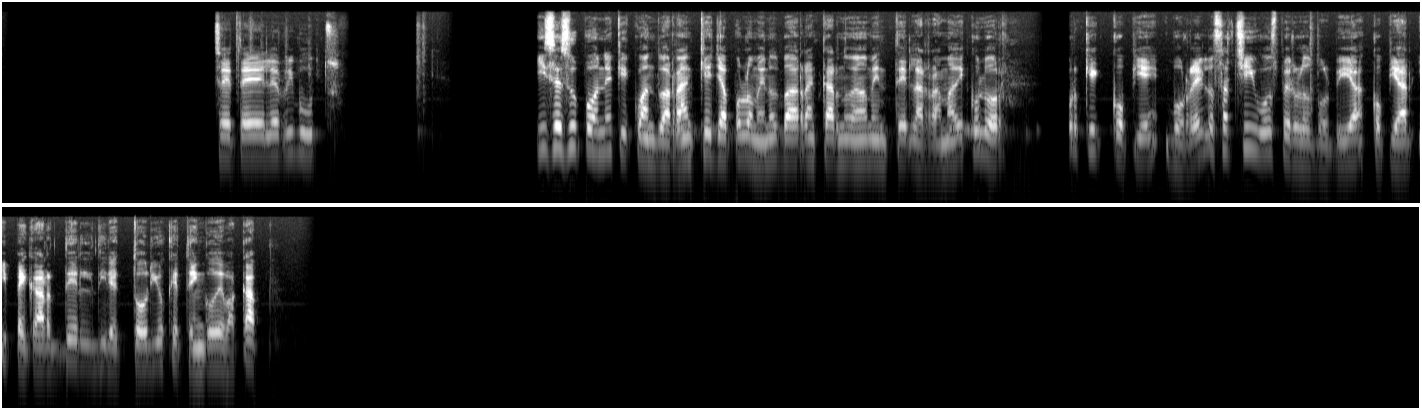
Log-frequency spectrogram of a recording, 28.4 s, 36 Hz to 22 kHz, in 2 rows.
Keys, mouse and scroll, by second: 0.0-3.8 typing, 12.7 Return.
